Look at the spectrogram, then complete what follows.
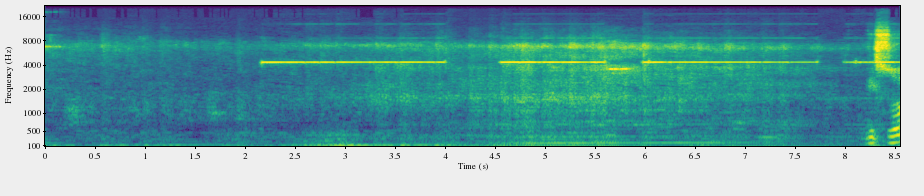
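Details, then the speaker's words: China mobile phone that won't switch on even with another battery; multimeter in buzzer mode across the battery terminals gives a steady high continuity beep, showing a full short on the board. "this set is full short. Okay, so in that case you have to check your components."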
